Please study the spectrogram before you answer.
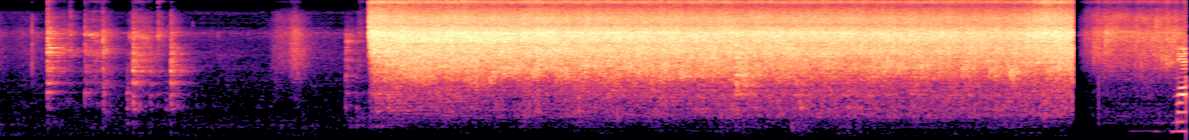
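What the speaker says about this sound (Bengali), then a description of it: "মাছটা ভেজে নিই।" Fish frying in a pan in a home kitchen: a few clattering handling sounds, then a sudden loud, steady sizzling hiss that holds for about seven seconds before cutting off abruptly.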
